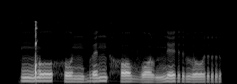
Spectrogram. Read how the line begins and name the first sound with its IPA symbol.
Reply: ŋ͡ǃ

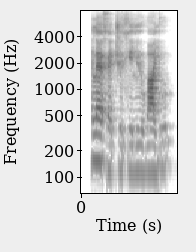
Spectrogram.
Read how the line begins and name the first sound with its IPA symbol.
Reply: l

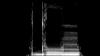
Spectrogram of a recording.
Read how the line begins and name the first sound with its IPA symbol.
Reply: d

